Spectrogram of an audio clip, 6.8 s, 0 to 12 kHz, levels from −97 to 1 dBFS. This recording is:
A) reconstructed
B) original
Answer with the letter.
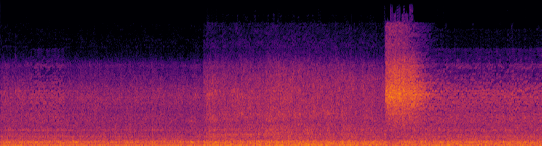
A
